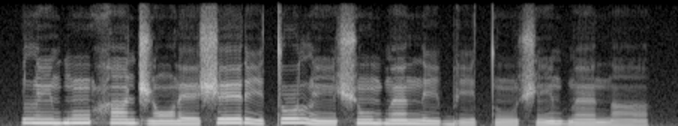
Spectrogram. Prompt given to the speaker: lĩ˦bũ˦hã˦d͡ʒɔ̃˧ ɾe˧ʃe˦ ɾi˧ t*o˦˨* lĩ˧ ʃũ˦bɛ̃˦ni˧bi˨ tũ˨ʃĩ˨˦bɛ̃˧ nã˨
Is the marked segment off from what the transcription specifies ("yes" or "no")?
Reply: yes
